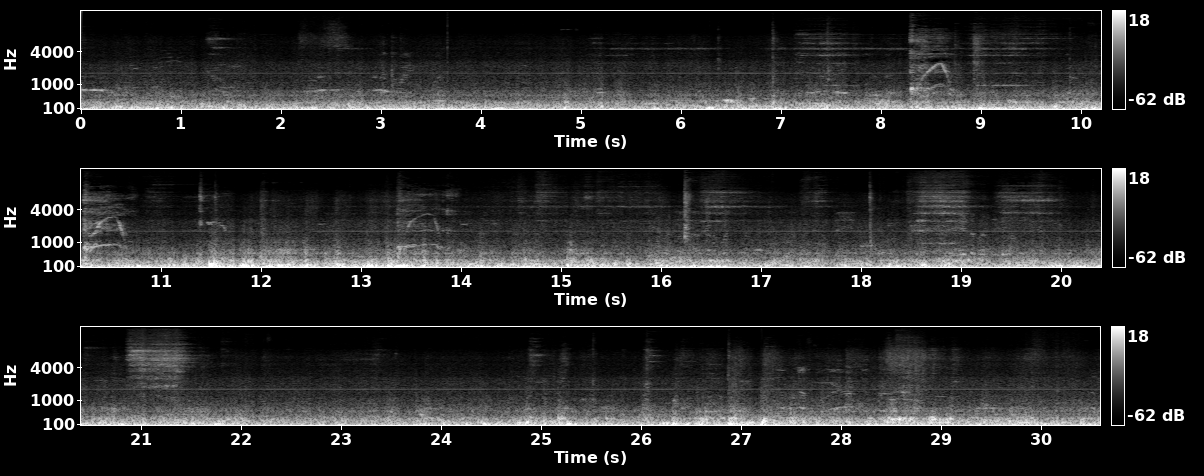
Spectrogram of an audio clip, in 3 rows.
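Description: Sadbhavna Express passenger train running on the track, heard from inside the coach: a steady low rumble of wheels and coach. A few brief squeals and light clatter come between about 7 and 22 seconds in.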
